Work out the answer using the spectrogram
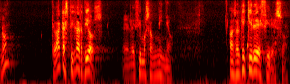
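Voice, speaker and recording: Spanish bishop teaching, conversational, muffled sound. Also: male voice, mid-range voice. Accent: Spanish from Spain. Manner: conversational, many tag questions and restarts. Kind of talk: radio catechism talk.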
